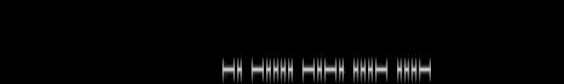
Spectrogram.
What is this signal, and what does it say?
Morse code, heard as a keyed tone, about 33 wpm, 700 Hz. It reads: N6CVV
